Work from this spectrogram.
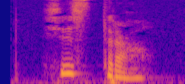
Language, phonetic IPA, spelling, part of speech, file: Russian, [sʲɪˈstra], сестра, noun, Ru-сестра.ogg
- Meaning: 1. sister 2. nurse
